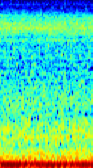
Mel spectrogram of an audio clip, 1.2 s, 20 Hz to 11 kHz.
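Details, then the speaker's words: 1984 C4 Corvette, warm engine after a smoking episode (owner hopes it was oil from a leaking valve cover gasket, wonders about the exhaust manifold): deep, steady, even idle with no ticking or knocking; not overheating, normal warm idle. "i don't know but the car's not overheating as you can hear it's running good"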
